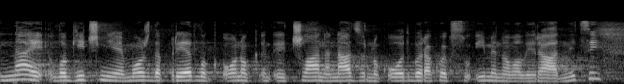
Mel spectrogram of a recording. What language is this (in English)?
Croatian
